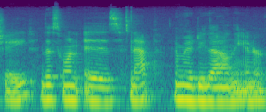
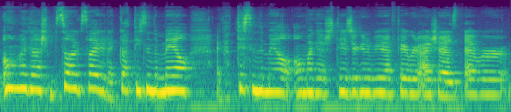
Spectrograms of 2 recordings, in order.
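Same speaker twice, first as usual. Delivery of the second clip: higher, louder mock gush; excited gushing; 6 semitones higher, 4 dB louder, faster than usual. Vlogger re-enacting getting the palettes in the mail, excited gushing. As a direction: gush excitedly, imitating your own first reaction. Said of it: "I was so excited".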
